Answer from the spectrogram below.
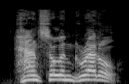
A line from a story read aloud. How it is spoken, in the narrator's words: Nora shouted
